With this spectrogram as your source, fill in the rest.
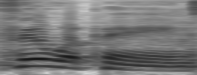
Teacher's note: that PH is actually an F, and you have to pronounce that with a little bit more air coming through with your lips and your teeth coming together.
